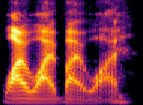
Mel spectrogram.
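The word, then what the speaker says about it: YYXY: is just uh pronounced y y by y oh okay like the x is a by interesting just know tomato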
